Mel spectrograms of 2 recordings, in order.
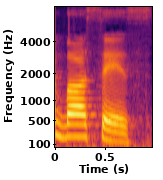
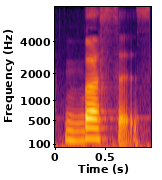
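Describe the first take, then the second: First: The second vowel is said fully and clearly. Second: The second vowel is barely said at all. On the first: The speaker calls it wrong. "não é buses, não" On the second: The speaker calls it right. "o E quase que não pronuncia"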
